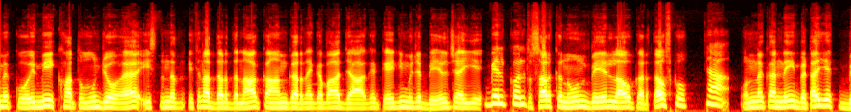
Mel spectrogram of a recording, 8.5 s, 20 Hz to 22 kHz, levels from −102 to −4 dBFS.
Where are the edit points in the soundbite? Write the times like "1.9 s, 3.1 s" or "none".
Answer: none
